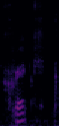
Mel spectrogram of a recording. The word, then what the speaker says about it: creek: I posted a video of somebody running through a creek once on a four-wheeler that drowned. It's pronounced a crick, please.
